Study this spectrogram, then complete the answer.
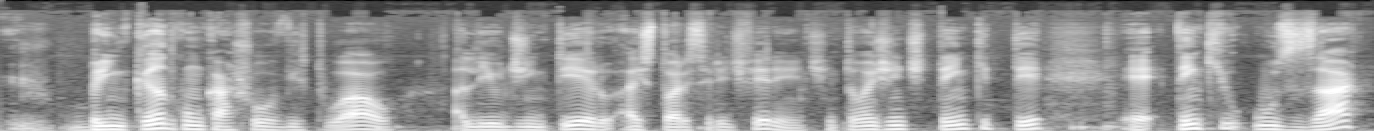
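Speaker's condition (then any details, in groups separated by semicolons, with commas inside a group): No condition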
